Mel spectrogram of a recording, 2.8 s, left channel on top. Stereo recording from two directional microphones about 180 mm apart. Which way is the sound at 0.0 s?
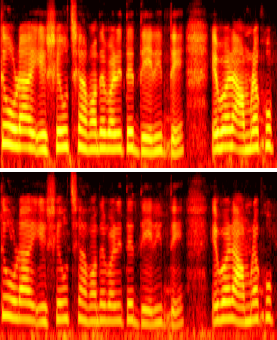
20° left (ahead or behind).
